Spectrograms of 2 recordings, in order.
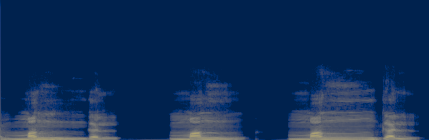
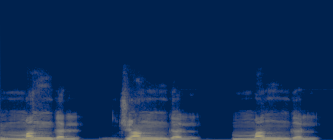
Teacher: جب آپ منگ کہہ رہے ہیں, منگل, منگ, منگل, آپ دیکھیے گا جب آپ نے کہا منگ تو زبان کہیں نہیں لگ سکتی ورنہ وہ من ہو جائے گا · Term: نون کو چھپانے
